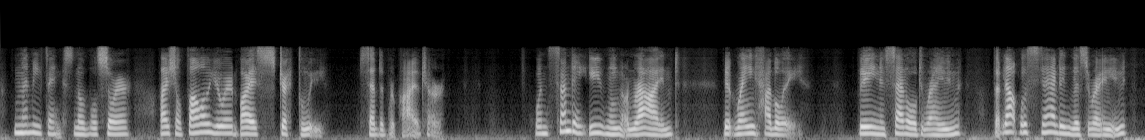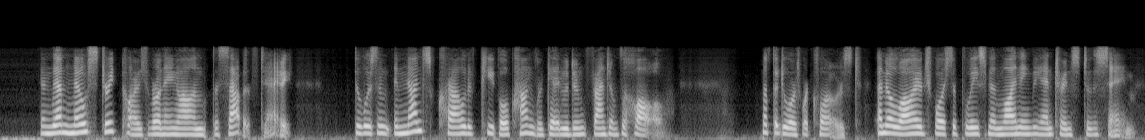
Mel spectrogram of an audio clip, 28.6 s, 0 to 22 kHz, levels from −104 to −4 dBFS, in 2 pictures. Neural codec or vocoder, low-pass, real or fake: codec, 16 kHz, 0.5 kbps, FreqCodec, larger model; 5.4 kHz; fake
